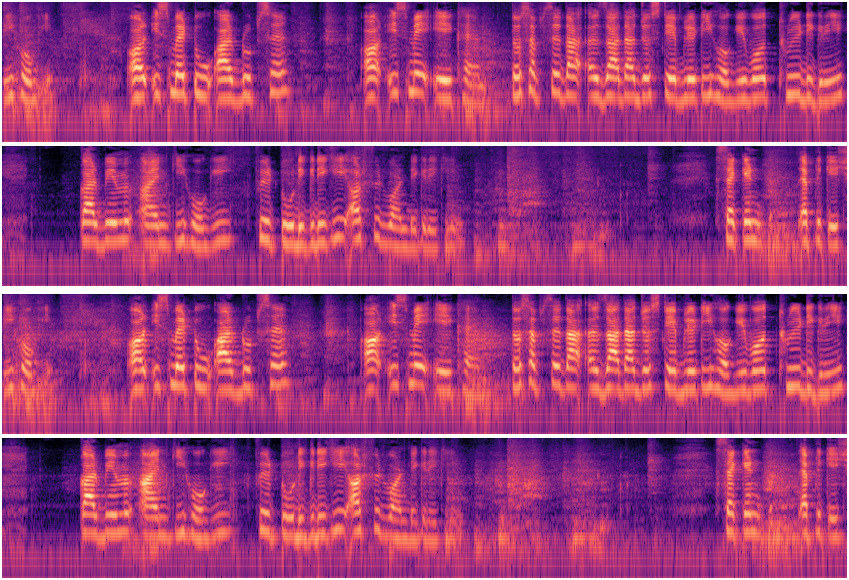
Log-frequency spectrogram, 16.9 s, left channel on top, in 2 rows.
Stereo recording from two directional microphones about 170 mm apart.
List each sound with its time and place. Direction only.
0.4 s a woman's voice: 35° left (ahead or behind)
15.5 s a woman's voice: 40° left (ahead or behind)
